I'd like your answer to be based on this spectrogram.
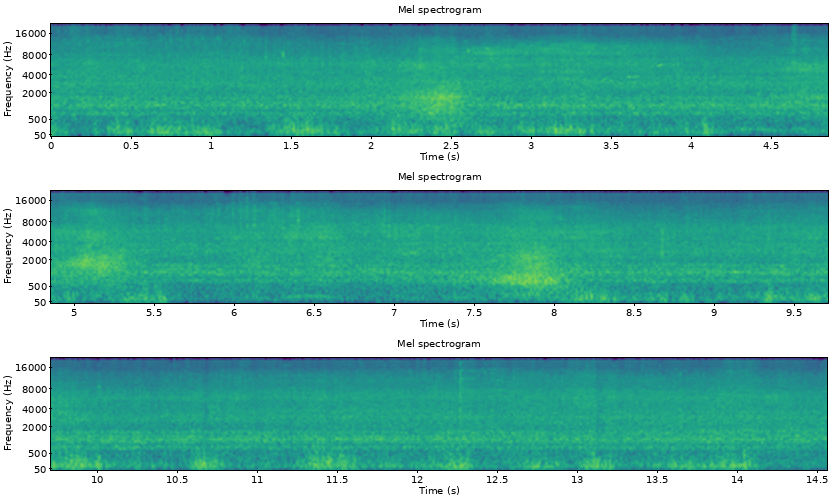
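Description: Strong headwind roars and buffets against the microphone during a road cycling ride, a steady low rumble with gusty swells and occasional passing road noise.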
